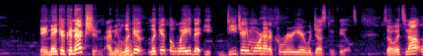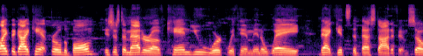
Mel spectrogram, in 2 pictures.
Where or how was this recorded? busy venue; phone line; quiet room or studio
busy venue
